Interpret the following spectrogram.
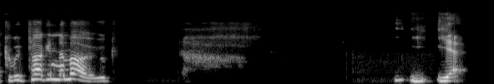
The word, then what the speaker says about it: Moog: moog pronounced his name moog i know that the proper way but they just are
